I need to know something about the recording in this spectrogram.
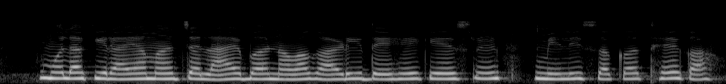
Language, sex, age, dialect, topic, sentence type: Chhattisgarhi, female, 18-24, Central, banking, question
